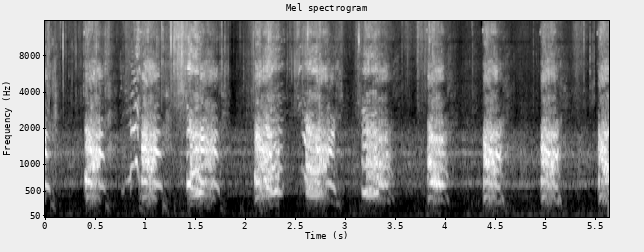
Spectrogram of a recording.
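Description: Treeing Walker Coonhounds give a rapid series of loud, ringing barks, each one a little drawn out with a bawling edge. The barks repeat in a fairly even rhythm, roughly twice a second, with short quiet gaps between.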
